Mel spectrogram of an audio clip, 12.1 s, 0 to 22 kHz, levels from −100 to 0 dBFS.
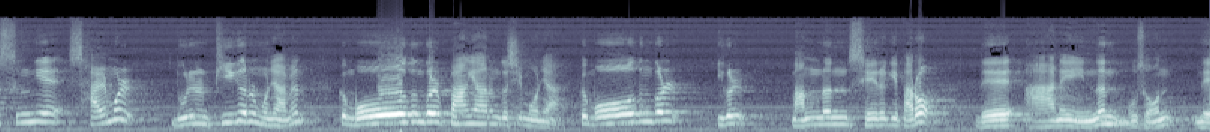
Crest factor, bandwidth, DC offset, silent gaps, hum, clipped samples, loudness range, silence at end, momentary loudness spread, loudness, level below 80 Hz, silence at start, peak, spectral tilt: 14 dB; 13.5 kHz; under 0.1%; none; none; 0.7%; 7 LU; 0 s; 13 LU; -14 LUFS; -44 dBFS; 0 s; 0 dBFS; -5.5 dB/octave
